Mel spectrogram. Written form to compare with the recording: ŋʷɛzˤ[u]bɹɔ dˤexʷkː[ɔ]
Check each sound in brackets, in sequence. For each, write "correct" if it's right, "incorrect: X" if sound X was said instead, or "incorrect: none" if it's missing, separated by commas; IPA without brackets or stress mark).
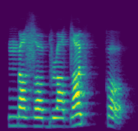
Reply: incorrect: ʊ, correct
